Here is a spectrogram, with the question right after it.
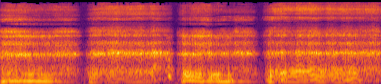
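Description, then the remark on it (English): A voice imitates the heavy, labored panting of an old woman without a mask standing behind someone waiting at a CVS pharmacy: about four loud breaths separated by short pauses, with no talking. “and then immediately upon like walking up to wait for someone to help me, I hear this heavy breathing behind me, and this old woman not wearing a mask.”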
